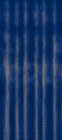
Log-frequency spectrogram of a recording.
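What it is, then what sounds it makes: Thickened craft paint in a bottle. A bottle of craft paint taken from the garage is shaken, giving seven quick, dull knocking thuds in a steady rhythm with no ringing after each one. The paint inside has dried out and thickened, so it will need a lot of stirring before it can be used.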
